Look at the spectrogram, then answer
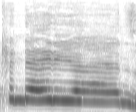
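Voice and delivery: high, slow, drawn-out thrilled cry; excited squeal. Retold or imitated. Two Canadians meeting abroad, high excited squeal. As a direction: stretch it out, thrilled to find a fellow Canadian. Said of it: "freaking out".

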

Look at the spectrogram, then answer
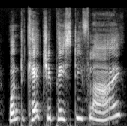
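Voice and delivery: very high rooster voice; crowing rooster. Acted. Rooster inviting the spider to catch a fly, high crowing. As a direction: crow the question up high. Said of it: "crowed the rooster".

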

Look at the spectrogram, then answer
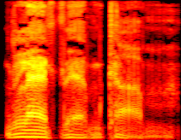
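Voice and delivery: a dismissive chieftain shrugging off the threat; slow, unbothered low grunt. A narrator's reading. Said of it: "grunted Yar Afzal".

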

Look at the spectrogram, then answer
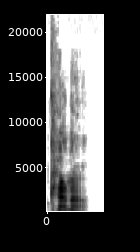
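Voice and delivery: Kenna said KEN-uh; old mispronunciation. Shown as a demonstration. Co-host questioning the correction, Kenna as KEN-uh. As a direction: say Kenna with a short e. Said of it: "we've been saying it wrong".

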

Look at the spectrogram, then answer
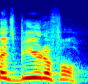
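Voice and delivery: usual speaking voice

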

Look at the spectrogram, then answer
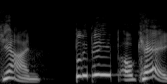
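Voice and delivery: high, loud bleeps cutting into the words; bleeped-out swearing. Retold or imitated. Pastor replying to golf teammates with bleeped cussing. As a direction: censor the cuss words with squeaky bleeps. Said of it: "I'm like".

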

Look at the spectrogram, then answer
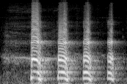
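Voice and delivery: a high, bright burst of disbelieving laughter; incredulous laugh. Acted. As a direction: laugh at how anyone could not know. 客がモンマルを知らないと笑う. (信じられないという高い笑い)

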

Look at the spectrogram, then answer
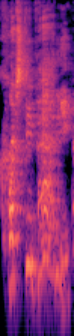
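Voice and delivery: very high, wobbly goofy voice; silly cartoon sponge. Sponge insisting to co-host he's sane, high goofy voice. Sponge character naming workplace.

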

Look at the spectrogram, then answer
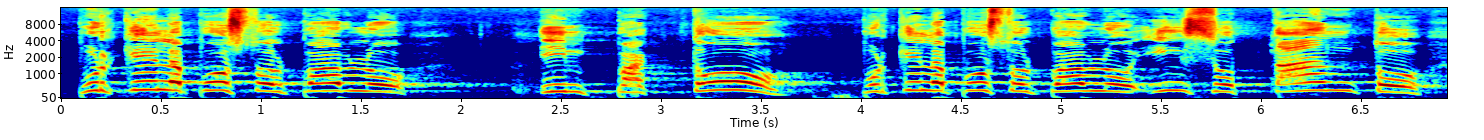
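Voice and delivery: loud, impassioned preacher building up; preaching at full force. Acted. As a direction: thunder it from the pulpit. (predicando a todo pulmón)

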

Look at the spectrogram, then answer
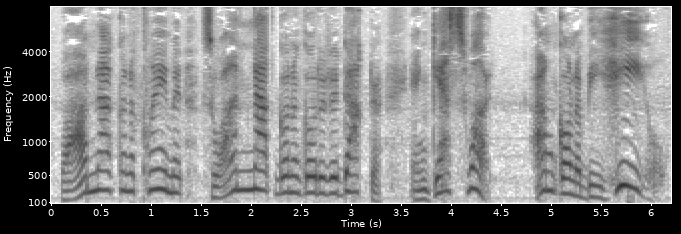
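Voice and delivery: high, loud mocking imitation. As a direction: sneer it in a high voice. Mocking the community attitude.

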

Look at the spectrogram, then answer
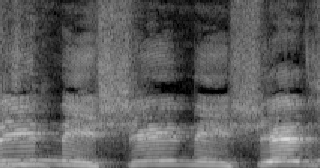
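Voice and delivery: Sydney high and very drawn out; exaggerated pronunciation. Shown as a demonstration. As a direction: stretch each Sydney out playfully. Jokingly demonstrating the English city name.

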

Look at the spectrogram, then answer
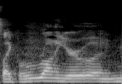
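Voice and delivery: normal talking voice

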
